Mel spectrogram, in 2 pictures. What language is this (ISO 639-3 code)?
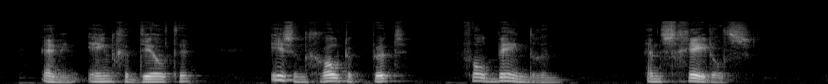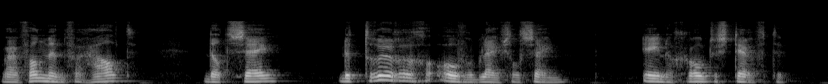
nld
